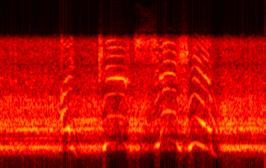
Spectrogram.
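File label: English aircraft damaged mood med; War Thunder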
